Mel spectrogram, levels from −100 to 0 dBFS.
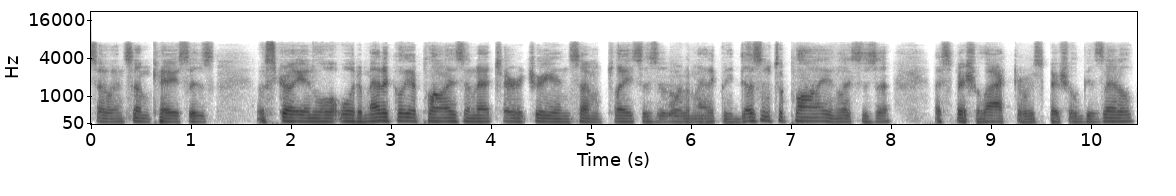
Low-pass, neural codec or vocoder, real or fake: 7.2 kHz; codec, 44.1 kHz, 2.6 kbps, DAC; fake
